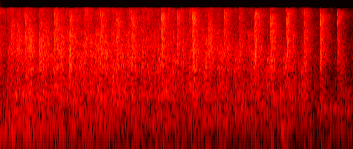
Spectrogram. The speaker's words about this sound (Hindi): ताली तो बजाओ।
